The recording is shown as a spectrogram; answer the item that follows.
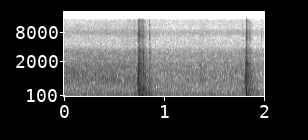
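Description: Driver's door of a 2008 Chevrolet HHR being shut: two sharp thuds about a second apart, over a steady low hum.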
